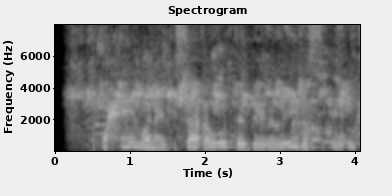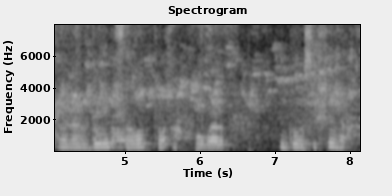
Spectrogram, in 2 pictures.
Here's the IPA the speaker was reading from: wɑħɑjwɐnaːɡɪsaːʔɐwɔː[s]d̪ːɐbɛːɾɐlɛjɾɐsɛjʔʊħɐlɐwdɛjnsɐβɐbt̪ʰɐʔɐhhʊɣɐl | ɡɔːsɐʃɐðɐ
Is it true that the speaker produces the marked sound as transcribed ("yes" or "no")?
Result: no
